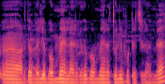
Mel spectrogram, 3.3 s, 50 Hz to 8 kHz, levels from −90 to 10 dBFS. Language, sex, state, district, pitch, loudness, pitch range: Tamil, male, Tamil Nadu, Kanyakumari, 120 Hz, -18 LUFS, 115-125 Hz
